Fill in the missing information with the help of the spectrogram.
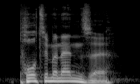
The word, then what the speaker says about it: Portimonense: Portimonense.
